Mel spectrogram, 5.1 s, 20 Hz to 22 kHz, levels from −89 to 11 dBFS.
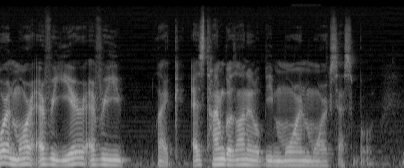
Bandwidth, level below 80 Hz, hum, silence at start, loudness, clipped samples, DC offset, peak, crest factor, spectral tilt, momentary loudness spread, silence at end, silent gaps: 17 kHz; -56 dBFS; none; 0 s; -24 LUFS; under 0.1%; under 0.1%; -6 dBFS; 18 dB; -6.5 dB/octave; 15 LU; 0 s; none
